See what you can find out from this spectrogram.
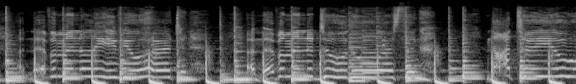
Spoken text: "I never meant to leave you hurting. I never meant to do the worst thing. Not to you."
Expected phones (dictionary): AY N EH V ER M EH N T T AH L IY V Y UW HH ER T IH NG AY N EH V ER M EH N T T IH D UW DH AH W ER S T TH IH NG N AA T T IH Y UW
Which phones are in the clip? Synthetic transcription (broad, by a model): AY N EH V ER M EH N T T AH L IY V Y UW HH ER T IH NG AY N EH V ER M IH N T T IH D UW DH AH W ER S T TH IH NG N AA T T IH Y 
